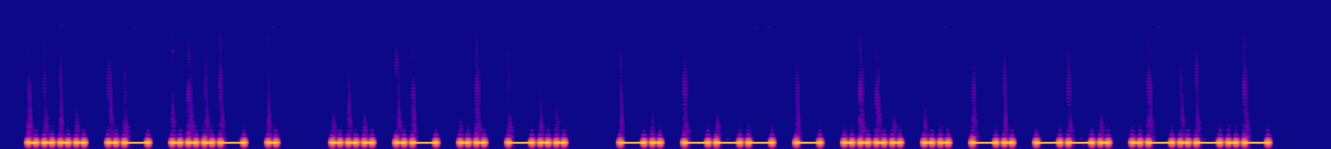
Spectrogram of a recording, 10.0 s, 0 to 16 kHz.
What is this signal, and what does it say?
Morse code, heard as a keyed tone, about 20 wpm, 700 Hz. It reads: HAVE SAID NOTHING.
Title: Sentences from Top 1000 Words - Review Part 4 - 20wpm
